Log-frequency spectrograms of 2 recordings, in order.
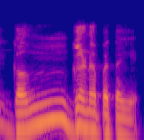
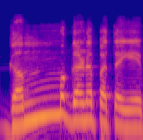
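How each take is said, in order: First: The first word ends in an ng sound. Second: The first word ends in an m sound. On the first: The speaker calls it right. "We say Gang Ganapataye" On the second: The speaker calls it wrong. "we don't say"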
